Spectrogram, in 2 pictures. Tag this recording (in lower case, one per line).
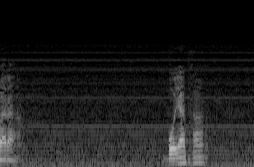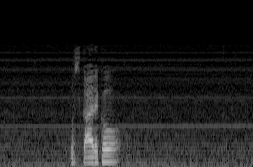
man speaking
monologue
speech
